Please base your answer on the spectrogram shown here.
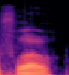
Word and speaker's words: Flowe: We'll go with the Flowe. Go with the flow. But that's a silent E at the end. Flowe.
